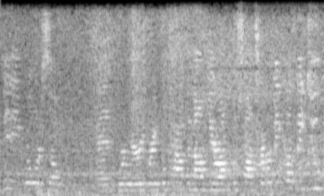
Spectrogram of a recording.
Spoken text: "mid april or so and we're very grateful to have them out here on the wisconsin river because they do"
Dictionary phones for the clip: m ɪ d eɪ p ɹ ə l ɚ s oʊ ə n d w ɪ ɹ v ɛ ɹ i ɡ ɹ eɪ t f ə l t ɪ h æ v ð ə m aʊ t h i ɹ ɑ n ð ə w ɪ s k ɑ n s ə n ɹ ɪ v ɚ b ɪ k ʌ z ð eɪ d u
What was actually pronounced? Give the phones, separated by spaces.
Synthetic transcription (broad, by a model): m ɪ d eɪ ɹ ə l ɚ s oʊ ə n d w ɪ ɹ v ɛ ɹ i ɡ ɹ eɪ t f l t ɪ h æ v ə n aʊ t h i ɹ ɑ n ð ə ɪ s ɑ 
